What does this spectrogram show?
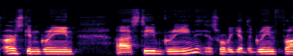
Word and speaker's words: Erskine: So, um we always start off by by pronouncing our name because sometimes people will say Erskine and it's not Erskine.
